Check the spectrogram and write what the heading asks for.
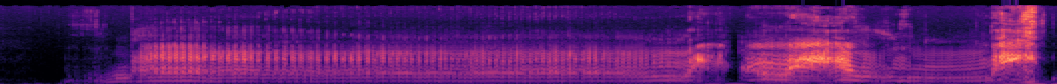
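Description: A stray dog growls in a long, steady rumbling snarl for about two seconds, then lets out two sharper, harsher snarls in quick succession.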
